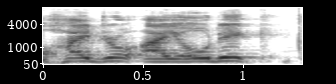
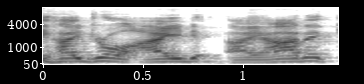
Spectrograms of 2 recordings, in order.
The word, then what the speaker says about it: hydroiodic: would hi be and don't say hi Hydro ioic acid okay Hydro ioic not because they because it's iodine so they emphasize the O So hydroiodic acid uses the same basic pronunciation again if you write H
